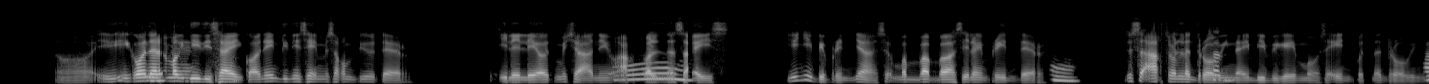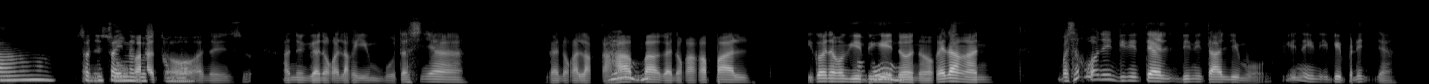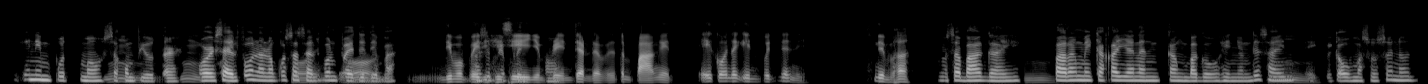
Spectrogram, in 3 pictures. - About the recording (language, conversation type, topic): Filipino, unstructured, Anong problema ang nais mong lutasin sa pamamagitan ng pag-imprenta sa tatlong dimensiyon?
- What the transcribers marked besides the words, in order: laughing while speaking: "di ba?"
